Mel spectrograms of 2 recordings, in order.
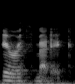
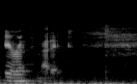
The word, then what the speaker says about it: arithmetic: reason it is pronounced arithmetic this has to do with like grammar and the fact that it's an adjective rather i don't it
